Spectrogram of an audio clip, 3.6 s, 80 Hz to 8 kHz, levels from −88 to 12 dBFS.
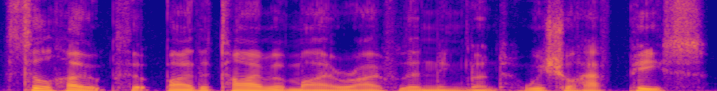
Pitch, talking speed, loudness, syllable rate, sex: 100 Hz, 270 wpm, -16 LUFS, 5.8 syllables/s, male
